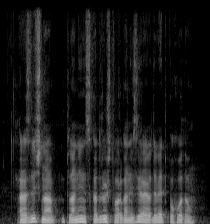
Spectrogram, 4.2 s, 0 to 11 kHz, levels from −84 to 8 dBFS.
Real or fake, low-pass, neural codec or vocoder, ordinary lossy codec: fake; none; vocoder, 22.05 kHz, 80 mel bands, Vocos; none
